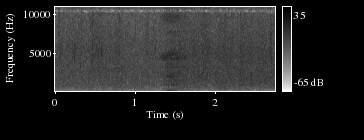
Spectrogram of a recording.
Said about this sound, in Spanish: una joven se lanza al agua y hace un largo a gran velocidad.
